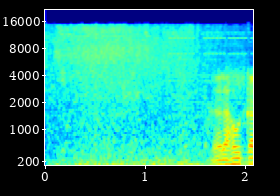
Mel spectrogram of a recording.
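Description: A magic spell crackles and shimmers.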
